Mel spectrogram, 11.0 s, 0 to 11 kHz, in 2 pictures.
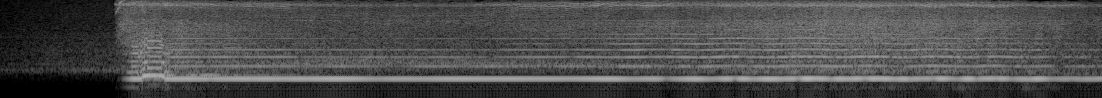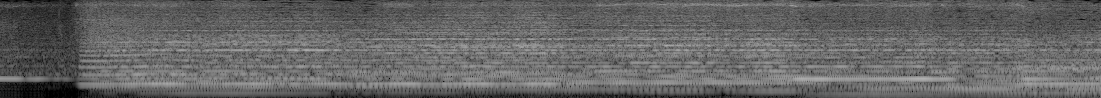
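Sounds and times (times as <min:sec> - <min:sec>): flute-like held note: 0:00.6 - 0:11.0.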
